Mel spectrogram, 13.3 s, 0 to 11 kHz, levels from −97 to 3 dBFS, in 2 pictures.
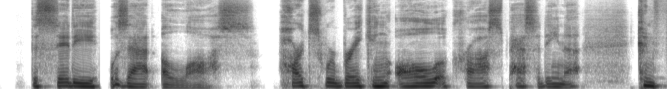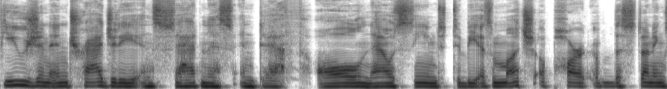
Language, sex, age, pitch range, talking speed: English, male, 20-39, 105-125 Hz, 140 wpm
